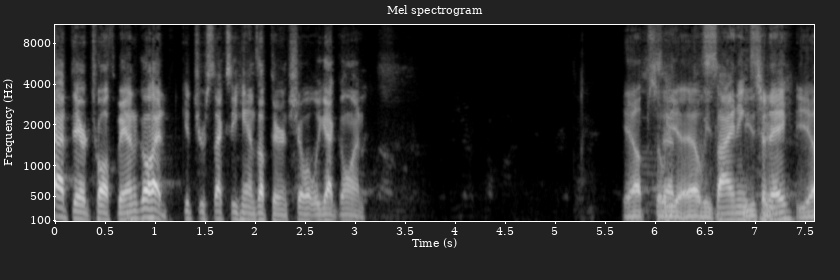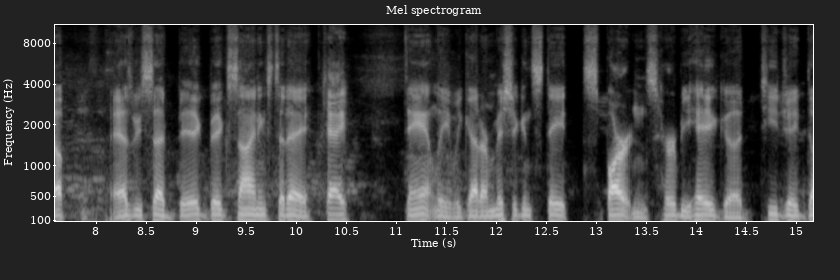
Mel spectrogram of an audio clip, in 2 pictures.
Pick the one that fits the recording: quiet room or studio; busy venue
busy venue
